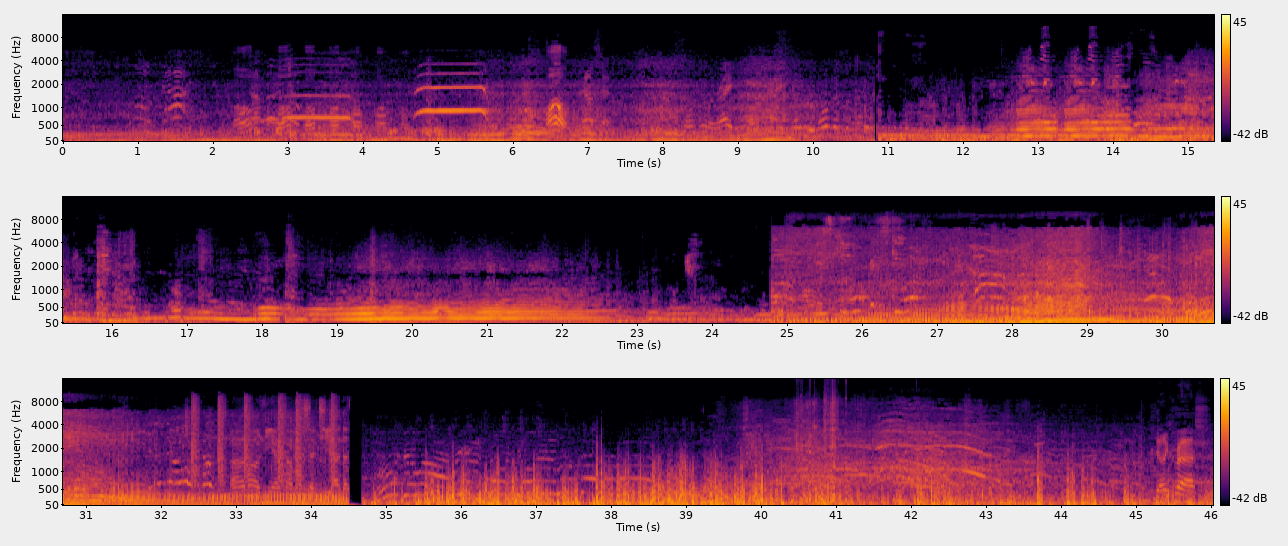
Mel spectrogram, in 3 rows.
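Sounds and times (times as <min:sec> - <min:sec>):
person shouting: 0:02.3 - 0:05.8
car engine at high revs: 0:05.6 - 0:34.4.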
